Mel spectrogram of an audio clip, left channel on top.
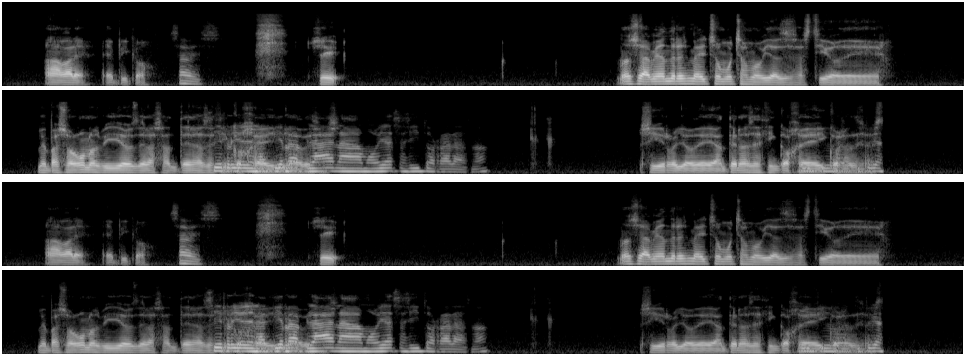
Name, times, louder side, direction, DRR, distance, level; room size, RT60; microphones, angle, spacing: voice 1, 0.4-1.5 2.5-2.8 3.1-3.4 6.2-8.9 10.0-12.7 16.0-18.4, left 4 dB, 30° left, 0.4 m, -21 dB
voice 2, 1.7-2.2 11.7-14.5 17.6-18.4, right 1 dB, 15° right, 1.0 m, -24 dB
head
